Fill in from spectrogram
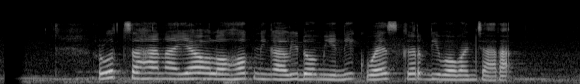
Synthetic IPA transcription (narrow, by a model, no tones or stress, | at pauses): rut̪̚saɦanajaɔlɔɦɔk̚niŋɡalidominikwɛskɨrdiwawaɲt͡ʃaɾa̰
